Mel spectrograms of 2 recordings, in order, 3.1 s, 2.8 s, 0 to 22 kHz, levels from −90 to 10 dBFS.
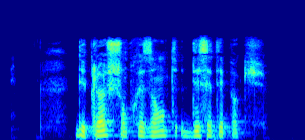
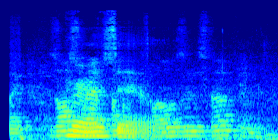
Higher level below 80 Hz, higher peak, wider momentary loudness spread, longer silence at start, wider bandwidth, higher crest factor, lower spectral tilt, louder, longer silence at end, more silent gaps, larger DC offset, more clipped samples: second, -68 dBFS vs -52 dBFS; about the same, -18 dBFS vs -16 dBFS; second, 12 LU vs 16 LU; first, 0.5 s vs 0.1 s; second, 7.6 kHz vs 16 kHz; about the same, 20 dB vs 18 dB; second, -3 dB/octave vs -7.5 dB/octave; second, -35 LUFS vs -32 LUFS; first, 0.4 s vs 0 s; neither; neither; neither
